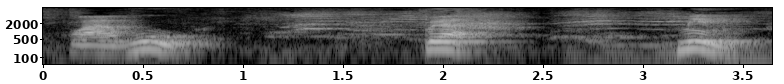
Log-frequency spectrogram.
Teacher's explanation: huruf wawu, mim, ba itu huruf yang keluar hanya saja dari pertemuan antara 2 bibir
